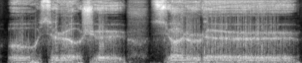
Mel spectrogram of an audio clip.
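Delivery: very loud, rasping, rough growl. Answering a chat request to say the catchphrase: put-on growl. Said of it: "a growl".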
